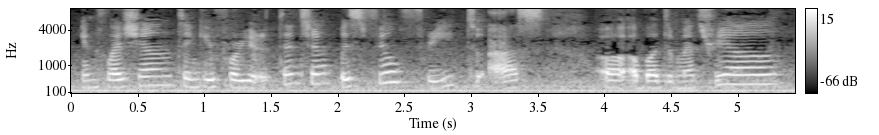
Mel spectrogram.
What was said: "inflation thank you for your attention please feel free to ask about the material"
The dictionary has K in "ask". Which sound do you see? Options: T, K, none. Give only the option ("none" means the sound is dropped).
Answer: none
